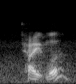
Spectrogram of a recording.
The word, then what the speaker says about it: Tytla: How do you pronounce that? Tytla. Tytla.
